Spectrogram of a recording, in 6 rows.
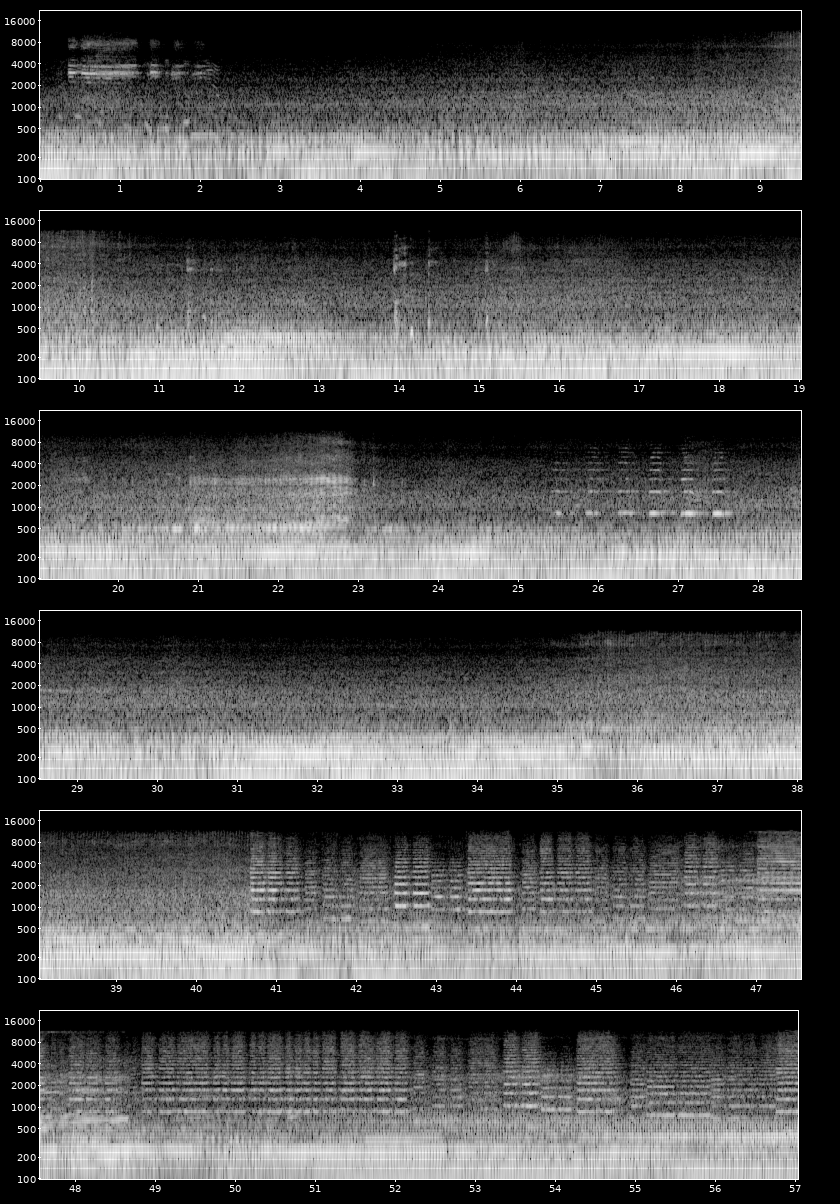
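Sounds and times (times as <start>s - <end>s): diesel bus engines running: 0.0s - 57.0s
bus horn playing melody: 20.4s - 23.0s, 25.3s - 27.9s, 40.5s - 57.0s.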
